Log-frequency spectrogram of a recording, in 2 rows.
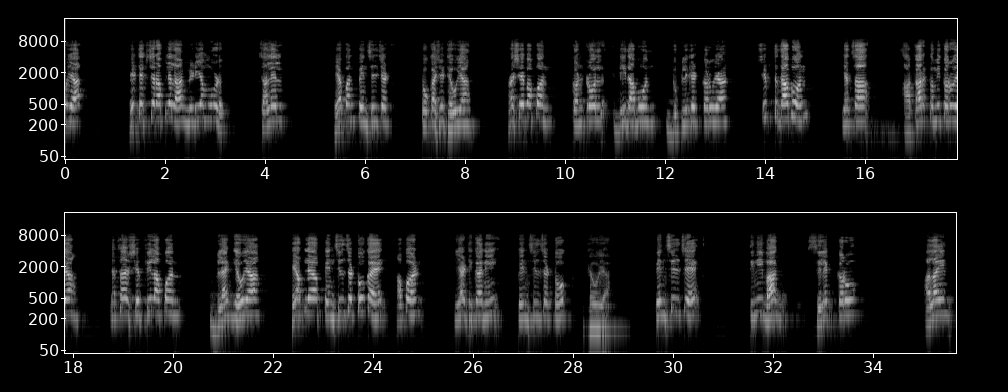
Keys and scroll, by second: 10.9 ctrl+d.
